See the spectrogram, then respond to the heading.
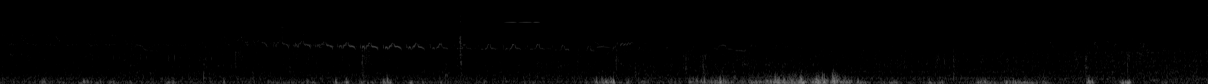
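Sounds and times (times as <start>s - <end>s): small bird chirping rapidly: 0.0s - 6.6s.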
